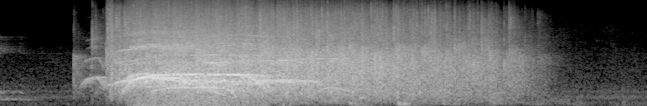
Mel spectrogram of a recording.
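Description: An audience claps and cheers loudly, then the applause fades.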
